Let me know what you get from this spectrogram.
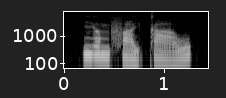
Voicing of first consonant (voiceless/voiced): voiced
